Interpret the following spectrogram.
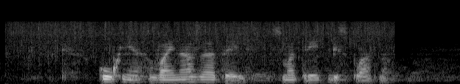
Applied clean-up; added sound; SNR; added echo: none; Stream; 18 dB; reverberation time 1.5 s.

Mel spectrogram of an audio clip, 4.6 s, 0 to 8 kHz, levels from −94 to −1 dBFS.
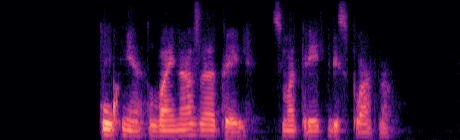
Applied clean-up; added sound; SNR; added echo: neural mask model DeepFilterNet 3.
